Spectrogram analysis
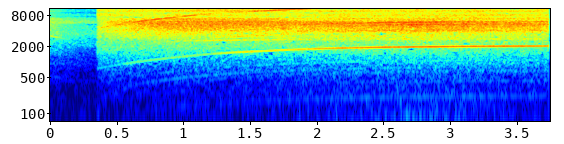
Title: Dentist Drill Sound Effect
